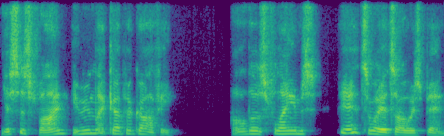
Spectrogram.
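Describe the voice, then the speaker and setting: Dark and mellow in tone, a man's voice moves through very wide pitch swings. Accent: American. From Texas, Fort Worth area. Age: 70s. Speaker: retired psychologist and herp naturalist. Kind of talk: presentation with slides. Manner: halting, many fillers and restarts.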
